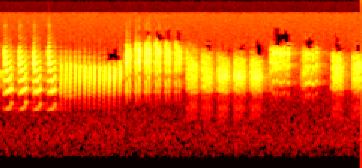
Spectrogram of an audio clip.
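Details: Sedge warbler singing its rushed, chattering song: a few quick scratchy notes, then a fast even trill, followed by a series of harsher buzzy chirps given about four per second.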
